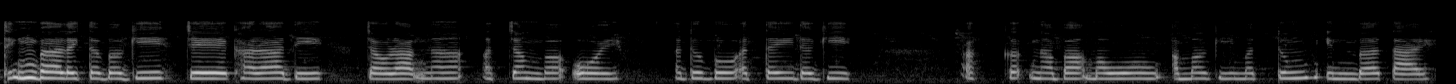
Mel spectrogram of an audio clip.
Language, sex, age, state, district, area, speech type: Manipuri, female, 18-30, Manipur, Senapati, urban, read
